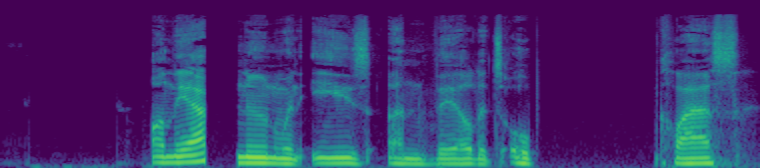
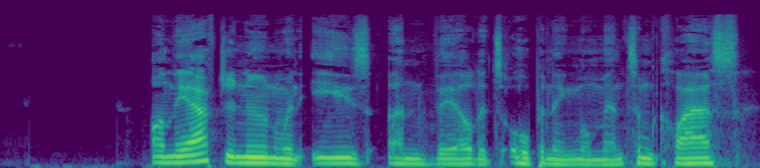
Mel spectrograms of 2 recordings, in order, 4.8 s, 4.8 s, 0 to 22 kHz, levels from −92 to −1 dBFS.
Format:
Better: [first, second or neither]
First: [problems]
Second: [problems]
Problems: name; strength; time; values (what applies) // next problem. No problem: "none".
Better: second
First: audio cutting out; at 1.5 s and at 3.5 s for 0.5 s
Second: none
